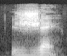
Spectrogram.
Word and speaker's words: j'ai: doesn't sound that beautiful, so we tend to take this e away, okay, so that you get this sound j'ai, okay, so j apostrophe a i. Remember, when you combine this a i, you get the e sound, okay.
